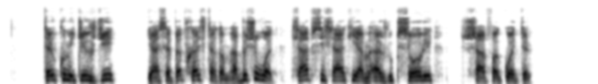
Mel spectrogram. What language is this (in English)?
Kabardian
